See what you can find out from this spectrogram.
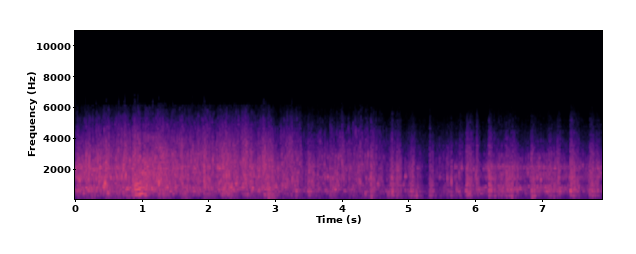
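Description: Steady splashing and sloshing of sea water as two people swim in a calm, gently rolling sea with phosphorescent surf; a dense, continuous wash with small irregular splashes throughout, fairly loud and without clear speech.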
